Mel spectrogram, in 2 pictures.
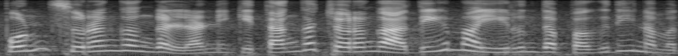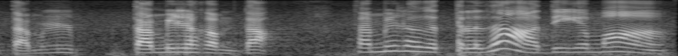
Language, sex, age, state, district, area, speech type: Tamil, female, 60+, Tamil Nadu, Erode, urban, spontaneous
